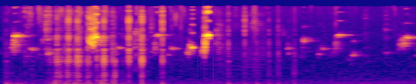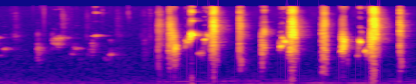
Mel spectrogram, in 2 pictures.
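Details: Pet budgerigars, two talking parakeets, speaking to a mirror indoors; soft warbling chatter at first, then a burst of loud rapid clicks and sharp chirps toward the end.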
